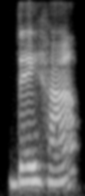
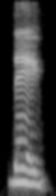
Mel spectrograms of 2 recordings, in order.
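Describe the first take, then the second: First: Both words are said fully and separately. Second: The two words merge into one short syllable.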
